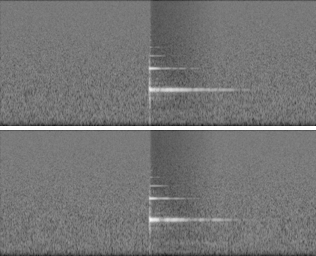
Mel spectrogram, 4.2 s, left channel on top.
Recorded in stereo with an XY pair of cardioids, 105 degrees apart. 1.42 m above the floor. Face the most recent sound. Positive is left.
turn(degrees=45)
